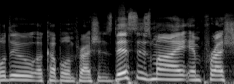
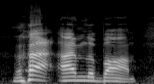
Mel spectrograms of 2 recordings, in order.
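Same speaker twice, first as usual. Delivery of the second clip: put-on proud boastful voice, lower; 3 semitones lower than usual. Speaker does an impression for people behind the camera: mock-proud terrorist impression. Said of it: "a terrorist who's really proud of himself".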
